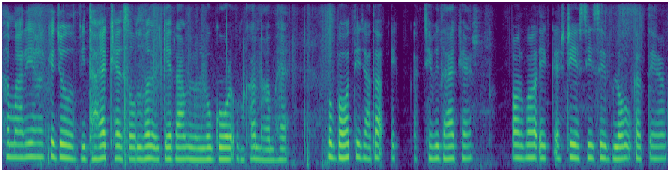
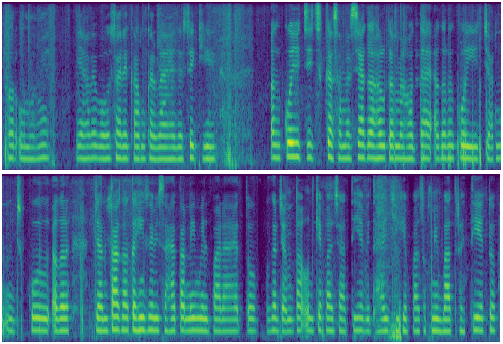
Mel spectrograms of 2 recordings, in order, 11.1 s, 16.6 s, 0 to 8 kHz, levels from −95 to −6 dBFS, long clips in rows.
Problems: background sounds at intervals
